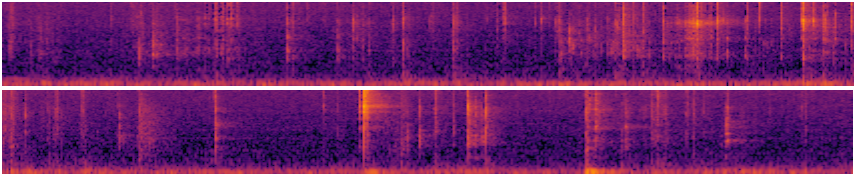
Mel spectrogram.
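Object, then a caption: Bar of soap cut with a metal blade. A metal utility blade slices and scrapes thin strips off a hand-sized solid bar of purple-blue metallic soap that is held in the hand and pre-scored into grooves. The result is quiet, dry, crisp clicks and scraping ticks over a low background rumble. A few sharper, brighter snaps stand out as the blade cuts through.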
